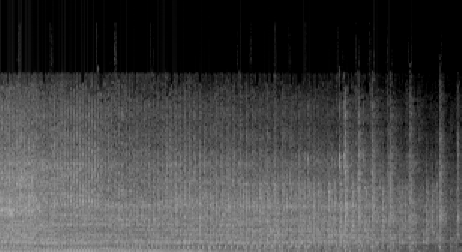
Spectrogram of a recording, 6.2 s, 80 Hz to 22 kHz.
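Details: Genrac 5000 watt generator with Briggs and Stratton 10 hp engine, sat unused for years, running after first start with electric drill plugged in: even single-cylinder thumping with a steady beat that slowly fades, no knocks or rattles; normal running.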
